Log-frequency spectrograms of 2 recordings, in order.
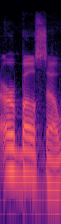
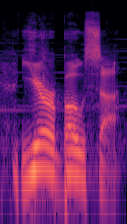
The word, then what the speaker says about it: Urbosa: we got mifa spear and then we got urbosa why is it that urbosa is the weirdest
